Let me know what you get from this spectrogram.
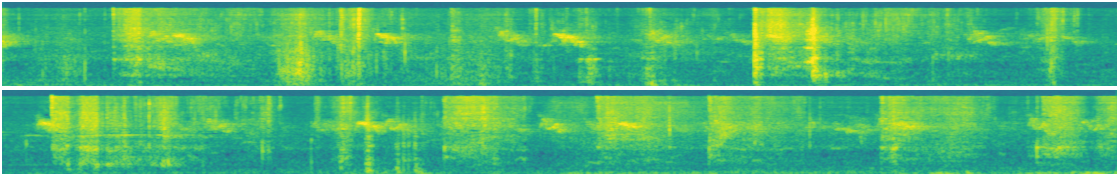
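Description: Faint scattered bird calls, with occasional light clicks and knocks at irregular times.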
